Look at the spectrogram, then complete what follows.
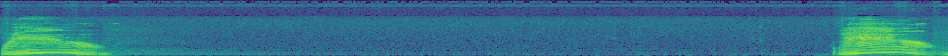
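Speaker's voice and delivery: high wows, each stretched out slow. Doing an impression and asking for honest judgment: Owen Wilson impression. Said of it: "let's hear your Owen Wilson".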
